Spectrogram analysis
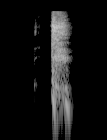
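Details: Short intake of breath, then one loud, explosive sneeze from an adult with allergies acting up in the morning, with sniffling; allergic sneeze.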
